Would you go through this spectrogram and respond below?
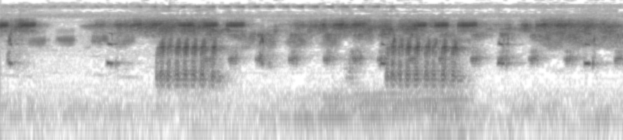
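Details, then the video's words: Frogs in a Bali jungle chorus: two long rattling pulsed croaks about two seconds apart stand out over a steady high trill and scattered short calls from other frogs. "Frog Mantras - Relaxing Sounds Of Bali"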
